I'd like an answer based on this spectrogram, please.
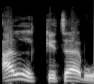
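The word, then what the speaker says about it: الكتاب: স্পষ্ট আলাদা উচ্চারিত হবে যেমন আল কিতাবু এখানে লাম হরফটি স্পষ্ট রয়েছে এবং আলাদা উচ্চারিত হয়েছে আর 13 টা হরফ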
